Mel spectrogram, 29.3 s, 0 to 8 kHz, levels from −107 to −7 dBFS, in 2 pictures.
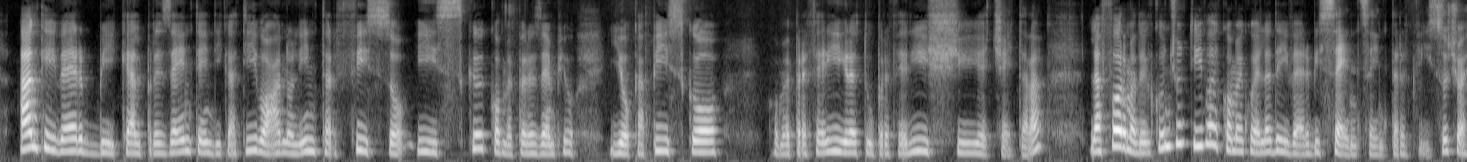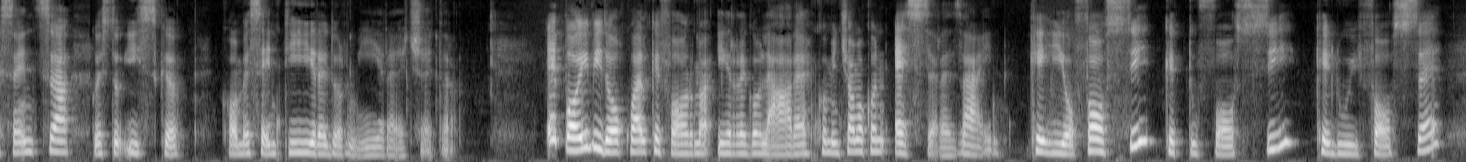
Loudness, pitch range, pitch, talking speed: -27 LUFS, 180-220 Hz, 195 Hz, 120 wpm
